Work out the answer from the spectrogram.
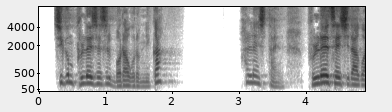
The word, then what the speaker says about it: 블레셋: 블레셋이라고 하는 히브리적 발음, 영어 발음이 팔레스타인이에요.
